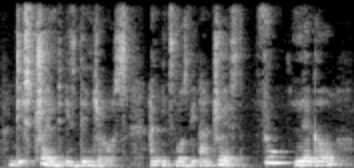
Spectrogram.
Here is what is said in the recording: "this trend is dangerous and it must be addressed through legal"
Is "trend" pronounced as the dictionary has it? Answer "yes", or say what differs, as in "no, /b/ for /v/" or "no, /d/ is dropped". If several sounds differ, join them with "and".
yes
